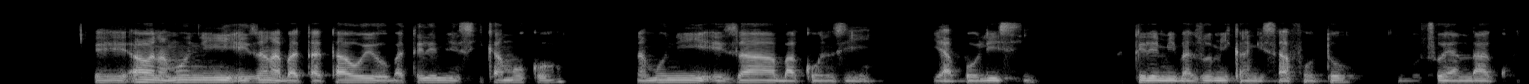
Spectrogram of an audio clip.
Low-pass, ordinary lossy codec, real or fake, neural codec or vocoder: 7.2 kHz; Opus, 16 kbps; real; none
